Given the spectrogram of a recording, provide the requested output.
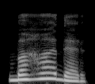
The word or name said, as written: ಭಾಹದರು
